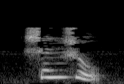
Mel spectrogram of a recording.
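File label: "深入", Mandarin Chinese; hsk; chinese flashcards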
